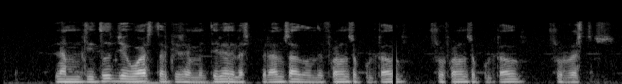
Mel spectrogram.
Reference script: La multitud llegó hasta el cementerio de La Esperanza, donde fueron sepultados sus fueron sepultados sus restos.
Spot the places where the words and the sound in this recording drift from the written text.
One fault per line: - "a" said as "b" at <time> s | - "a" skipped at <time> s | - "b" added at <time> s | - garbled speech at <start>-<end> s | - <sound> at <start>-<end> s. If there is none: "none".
- dropout at 3.9-4.0 s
